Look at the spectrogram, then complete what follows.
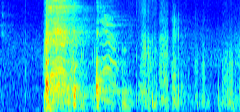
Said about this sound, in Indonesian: Jadi mohon maaf ya kalau diselingi oleh suara batuk.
